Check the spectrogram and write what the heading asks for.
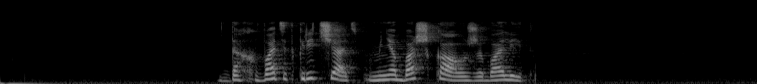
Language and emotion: Russian, angry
